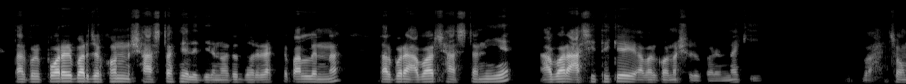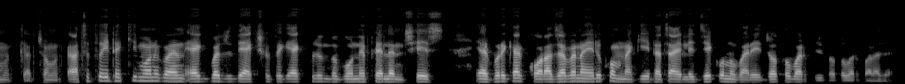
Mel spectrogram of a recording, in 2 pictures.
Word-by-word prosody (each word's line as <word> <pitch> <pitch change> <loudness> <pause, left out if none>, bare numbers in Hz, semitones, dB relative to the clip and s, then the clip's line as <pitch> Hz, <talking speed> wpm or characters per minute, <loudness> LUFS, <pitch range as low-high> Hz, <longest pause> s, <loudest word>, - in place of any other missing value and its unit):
তারপরে 125 +1 -1
পরের 145 0 +9
বার 140 -1 +8
যখন 140 +2 0 0.2
শ্বাসটা 120 +2 +2
ফেলে 120 -4 -1
দিলেন 110 -1 -7
হয়তো 115 +2 -5
ধরে 110 0 -4
রাখতে 115 0 -7
পারলেন 125 -1 +2
না, - - +3 0.5
তারপরে 130 +2 +4
আবার 130 +3 +5
শ্বাসটা 125 0 -3
নিয়ে 140 +4 -1 0.4
আবার 130 +3 +5
৮০ 130 - -5
থেকে 135 +2 -4 0.2
আবার 110 0 -2
গণা 110 0 -3
শুরু 100 - -11
করেন 95 +1 -12
নাকি? 115 -3 -12 1.1
বাহ! - - -11 0.2
চমৎকার, 110 -1 -9
চমৎকার। 105 -1 -8
আচ্ছা 170 - -11
তো - - -2
এটা 170 - -3
কি 185 - -10
মনে 165 0 0
করেন 145 0 +3 0.2
এক 135 - 0
বার 150 -1 +2
যদি 130 - -6
১০০ - - -7
থেকে 135 0 -4
১ 130 - -11
পর্যন্ত 135 -1 -8
গুনে 130 +1 -1
ফেলেন, 125 -1 +2
শেষ? 130 -3 0 0.5
এরপরে 135 +2 +2
কী - - 0
আর 145 - -5
করা 125 0 +5
যাবে 135 +2 +4
না - - +4
এরকম 145 +1 -2
নাকি 120 +2 -3
এটা 120 0 -1
চাইলে 120 -1 +2
যেকোনো 135 -1 -1
বারই 110 0 -1
যতবার 120 0 -1
খুশি 105 0 -18
ততবার 100 0 -10
করা 85 -1 -10
যায়? - - -20
125 Hz, 200 wpm, -25 LUFS, 115-135 Hz, 1.1 s, পরের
